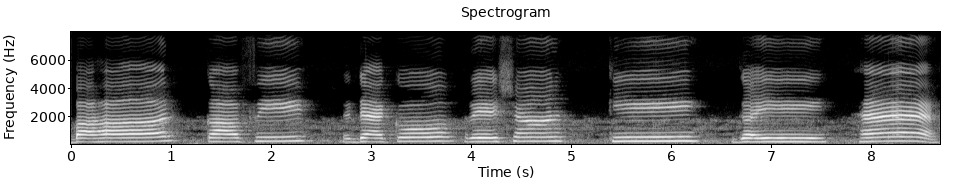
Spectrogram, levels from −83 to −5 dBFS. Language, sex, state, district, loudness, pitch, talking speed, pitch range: Hindi, female, Punjab, Fazilka, -11 LUFS, 280 Hz, 40 wpm, 255-295 Hz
